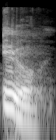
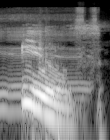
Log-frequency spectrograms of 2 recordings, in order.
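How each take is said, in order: First: The word ends without any s sound. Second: The word ends with an audible s sound. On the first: The speaker calls it right. "I think it's a silent S" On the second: The speaker calls it wrong. "I'm pronouncing it maybe wrong"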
